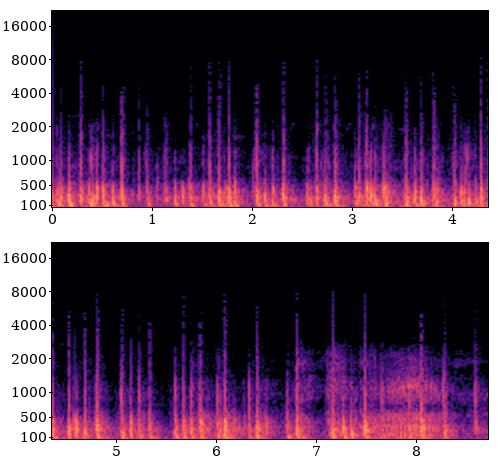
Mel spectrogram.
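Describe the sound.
Horses' hooves clip-clop as riders head over to a fort, a steady stream of many quick, overlapping thuds at moderate loudness that continues throughout.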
